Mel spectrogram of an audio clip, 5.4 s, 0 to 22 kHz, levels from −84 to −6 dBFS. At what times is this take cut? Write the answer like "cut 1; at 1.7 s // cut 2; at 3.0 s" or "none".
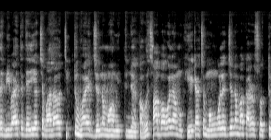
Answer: cut 1; at 1.3 s // cut 2; at 3.0 s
